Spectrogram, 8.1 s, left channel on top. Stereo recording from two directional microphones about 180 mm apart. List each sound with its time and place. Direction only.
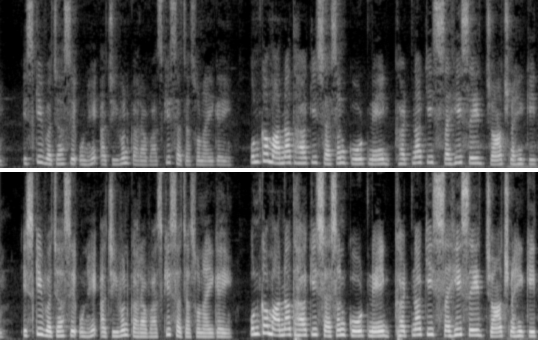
0.3 s speech: 35° right (ahead or behind)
